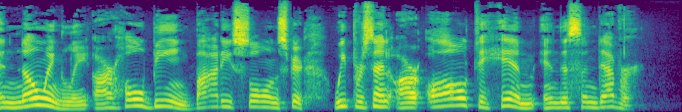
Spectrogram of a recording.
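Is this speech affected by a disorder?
No.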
